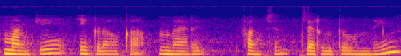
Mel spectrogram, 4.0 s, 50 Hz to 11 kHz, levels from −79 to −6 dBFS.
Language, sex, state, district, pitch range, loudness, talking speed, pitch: Telugu, female, Andhra Pradesh, Annamaya, 180-210 Hz, -22 LUFS, 105 wpm, 195 Hz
